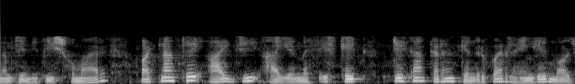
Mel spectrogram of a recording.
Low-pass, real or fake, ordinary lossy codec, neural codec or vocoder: 3.6 kHz; fake; none; codec, 16 kHz, 2 kbps, X-Codec, WavLM features, trained on Multilingual LibriSpeech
